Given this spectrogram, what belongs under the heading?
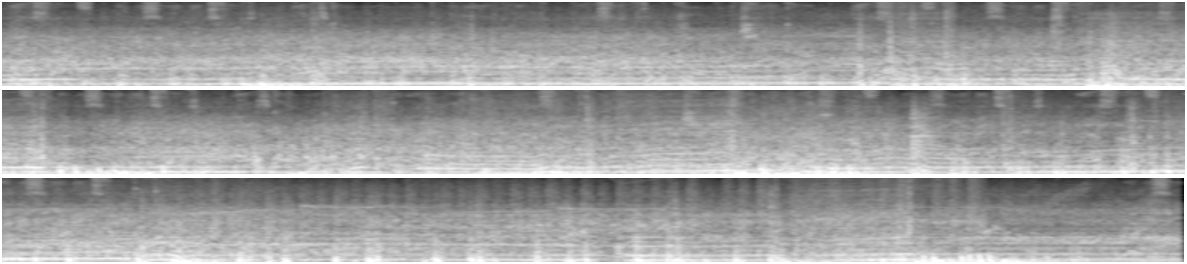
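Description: Race cars in The Crew Motorfest running a cross-terrain race on tarmac, with engines roaring and revving steadily, pitch shifting through gear changes, and occasional tire squeal, loud and continuous.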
